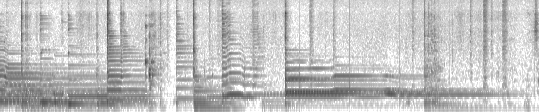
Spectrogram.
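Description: Acoustic guitar played with both hands on the fretboard in a tapping style: ringing, overlapping notes, some sliding in pitch. The playing thins out about eight seconds in, leaving one note ringing.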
